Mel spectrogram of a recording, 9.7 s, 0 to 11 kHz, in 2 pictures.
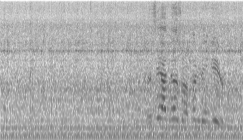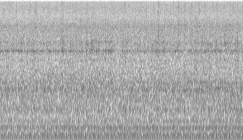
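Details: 1966 Mercury Monterey big-block Ford V8 after a fuel leak fix; steady, even low rumble with regular beat, no knocks or misses, "running like a top"; normal idle.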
